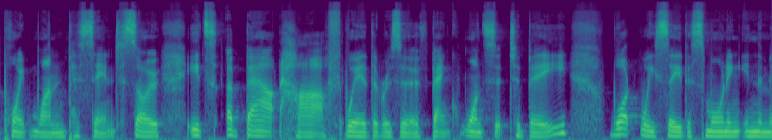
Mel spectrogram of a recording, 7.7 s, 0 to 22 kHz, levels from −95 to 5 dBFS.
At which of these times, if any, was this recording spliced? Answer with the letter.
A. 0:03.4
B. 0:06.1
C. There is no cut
A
